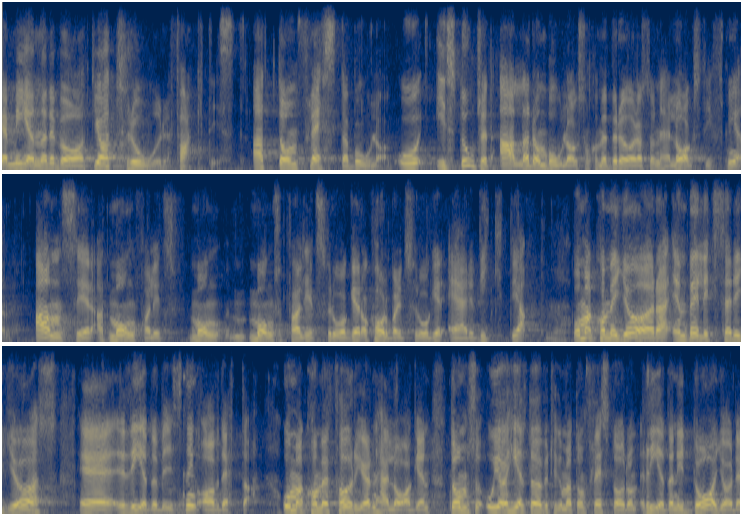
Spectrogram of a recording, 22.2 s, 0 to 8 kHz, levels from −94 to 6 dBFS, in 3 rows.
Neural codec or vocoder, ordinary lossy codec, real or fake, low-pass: none; Opus, 32 kbps; real; 7.2 kHz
